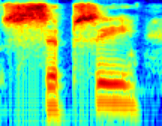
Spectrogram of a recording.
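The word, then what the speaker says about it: CPSI: it's called the shirt the acronym is pronounced Sipsey creative problem-solving institute cps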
